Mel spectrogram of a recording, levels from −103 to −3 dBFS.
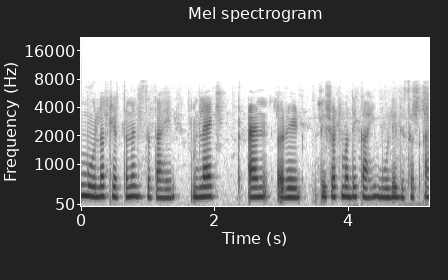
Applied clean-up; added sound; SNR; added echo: none; none; none; none.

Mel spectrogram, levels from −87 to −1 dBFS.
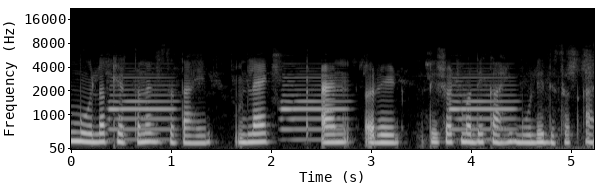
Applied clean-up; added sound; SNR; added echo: none; Wind instrument, woodwind instrument; 11 dB; none.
